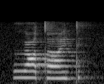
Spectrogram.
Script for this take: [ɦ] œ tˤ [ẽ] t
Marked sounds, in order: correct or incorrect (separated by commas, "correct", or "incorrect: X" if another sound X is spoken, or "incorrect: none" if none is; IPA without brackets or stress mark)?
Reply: correct, correct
